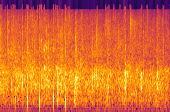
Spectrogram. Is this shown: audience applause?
yes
